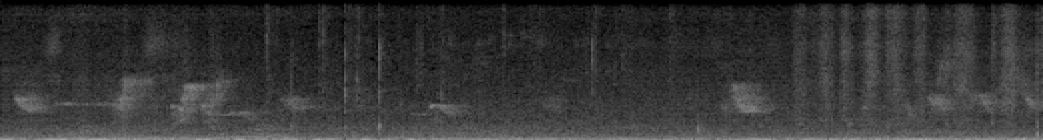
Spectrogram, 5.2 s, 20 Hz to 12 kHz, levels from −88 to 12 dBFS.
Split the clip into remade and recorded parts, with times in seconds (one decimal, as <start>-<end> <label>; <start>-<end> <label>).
0.0-1.1 remade; 1.1-3.1 recorded; 3.1-5.2 remade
